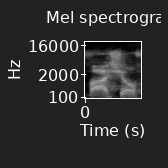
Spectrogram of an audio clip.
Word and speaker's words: WASIO: So, you know, for our headshots and you know, professional portraits, our brand is called Vasio Faces, but Vasio is spelled W-A-S-I-O. You know, it's kind of like a Polish, you know, kind of nickname.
